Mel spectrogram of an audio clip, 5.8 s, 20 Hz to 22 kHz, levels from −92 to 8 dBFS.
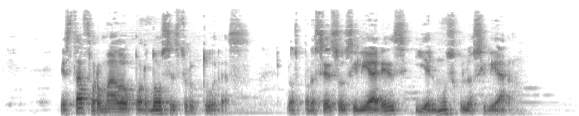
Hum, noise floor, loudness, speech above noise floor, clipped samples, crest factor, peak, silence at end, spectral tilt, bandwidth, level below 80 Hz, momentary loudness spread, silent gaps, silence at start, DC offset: none; -69 dBFS; -27 LUFS; 42 dB; under 0.1%; 22 dB; -8 dBFS; 0.65 s; -3.5 dB/octave; 15.5 kHz; -74 dBFS; 15 LU; none; 0.6 s; under 0.1%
